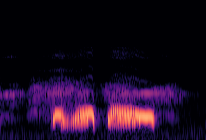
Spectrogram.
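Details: Decoy coo of a spotted dove for drawing in wild doves: a faint lead-in, then a short wavering coo and a longer, drawn-out second note, with nothing else audible.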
